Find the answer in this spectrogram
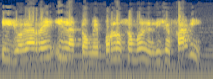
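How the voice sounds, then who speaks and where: A woman's voice: on the high side, fast talker, sharp tone, soft background music, poor audio. A woman recounting a personal family story in casual speech, rambling, with many restarts and fillers, retelling what people said. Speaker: caller telling a personal story.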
